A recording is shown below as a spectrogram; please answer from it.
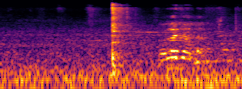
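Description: A badminton racket strikes the shuttlecock once, a single sharp crack about a second in, followed shortly by a brief call from a player, over a steady low rumble.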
